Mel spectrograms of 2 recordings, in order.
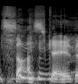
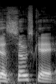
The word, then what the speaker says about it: Sosuke: It's almost like there's such a lens of Sosuke. – I was gonna say his name's not Sasuke. There's no way. But yeah, Sosuke.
